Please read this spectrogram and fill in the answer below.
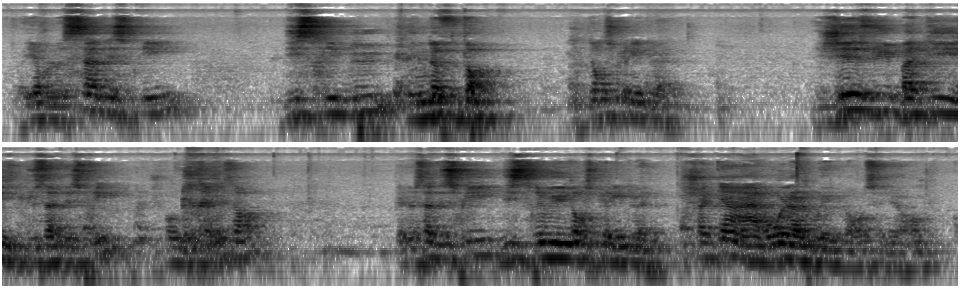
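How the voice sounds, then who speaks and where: With audible room echo and noticeable background noise, a man speaks at a moderate pace and medium pitch, showing ordinary pitch variation, big swings in loudness, and long, frequent pauses. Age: 60s. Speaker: preacher. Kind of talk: sermon.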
